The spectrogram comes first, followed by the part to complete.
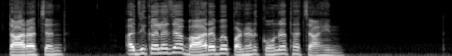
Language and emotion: Sindhi, neutral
